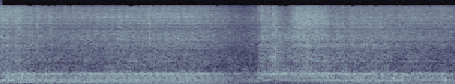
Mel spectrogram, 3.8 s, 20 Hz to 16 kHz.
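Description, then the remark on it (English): A 550-horsepower Camaro engine, fitted with a prototype transmission under torture testing, roars loudly at high revs during wide-open-throttle runs in 110-degree heat. It briefly eases off midway, then climbs again into a sustained, throaty full-throttle drone. “They've bolted it into a Camaro with a 550-horsepower engine. Well, this car runs all day long, wide open throttle launches.”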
